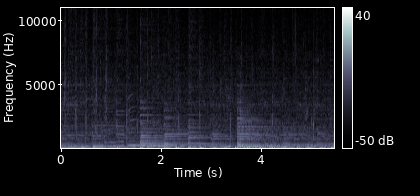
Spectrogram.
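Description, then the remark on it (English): A crowd at a worship gathering claps hands together in a steady, rhythmic beat, the sharp slaps layered over loud sustained keyboard chords and a bass line. “Everybody clap.”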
